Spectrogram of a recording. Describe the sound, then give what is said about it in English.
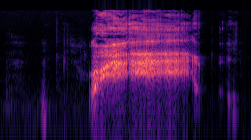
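A dog lets out one loud, harsh screaming wail that holds for over a second, strained and raspy, with a few faint short noises before and after. “A screaming retarded dog.”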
